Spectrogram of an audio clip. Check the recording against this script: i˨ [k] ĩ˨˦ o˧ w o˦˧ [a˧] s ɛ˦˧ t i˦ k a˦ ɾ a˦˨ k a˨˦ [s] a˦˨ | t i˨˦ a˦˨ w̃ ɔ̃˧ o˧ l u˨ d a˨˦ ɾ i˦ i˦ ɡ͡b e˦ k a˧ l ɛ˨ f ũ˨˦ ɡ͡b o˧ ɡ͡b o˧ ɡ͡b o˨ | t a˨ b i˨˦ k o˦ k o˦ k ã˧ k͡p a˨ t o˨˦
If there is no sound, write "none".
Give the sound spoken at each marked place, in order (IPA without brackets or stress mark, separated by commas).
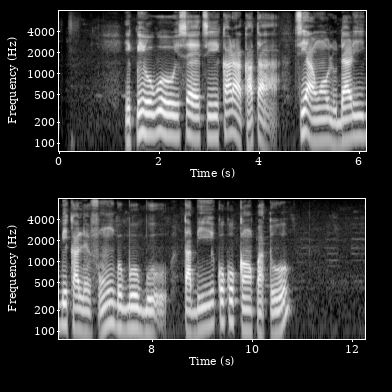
k͡p, i˧, t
